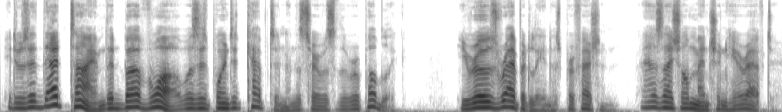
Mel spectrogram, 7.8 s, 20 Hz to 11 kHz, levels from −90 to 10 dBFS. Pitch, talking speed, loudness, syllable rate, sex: 125 Hz, 205 wpm, -18 LUFS, 6.0 syllables/s, male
